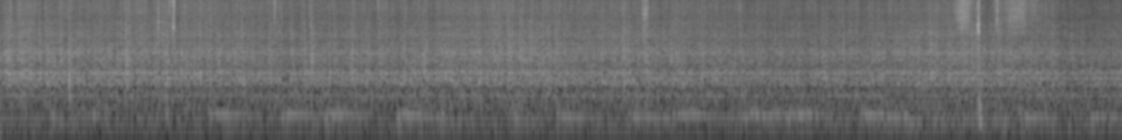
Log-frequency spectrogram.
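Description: Rain falling on a car's roof and windshield, heard from inside the cabin as a steady hiss with a few light ticks, over a low steady hum.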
